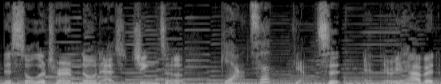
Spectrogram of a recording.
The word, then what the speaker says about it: 驚蟄: 驚蟄，到了驚蟄，雷聲響起，驚醒冬眠的昆蟲動物們。Thunder happens around 驚蟄 that awakens all the hibernating insects and animals.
